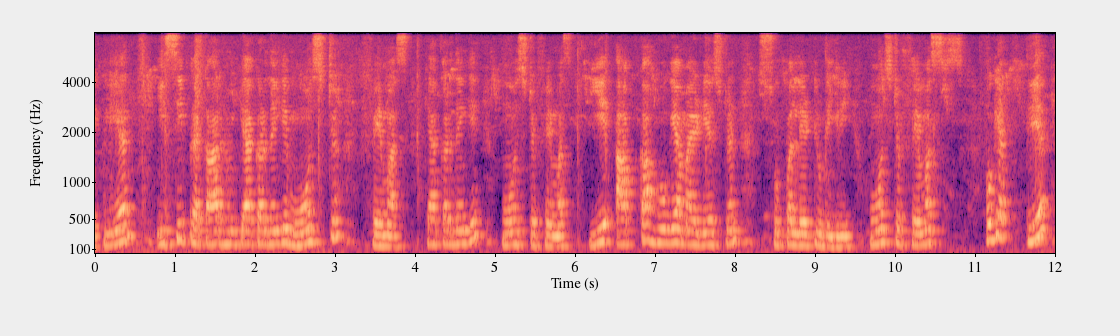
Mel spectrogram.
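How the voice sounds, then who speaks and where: A male English grammar teacher giving a classroom lesson, repeating key points and quizzing his students with quick rhetorical questions. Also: high voice. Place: coaching institute classroom. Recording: echoey room, distant mic, faint noise.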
